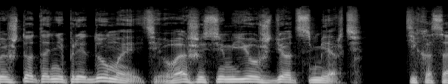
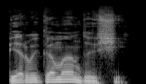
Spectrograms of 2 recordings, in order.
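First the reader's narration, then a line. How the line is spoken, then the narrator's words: Dry reply. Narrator (Russian): сухо ответил адмирал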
